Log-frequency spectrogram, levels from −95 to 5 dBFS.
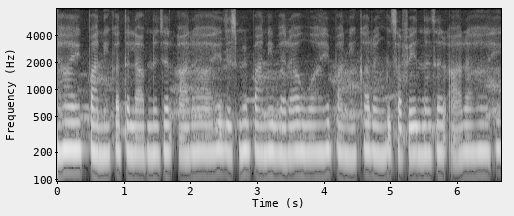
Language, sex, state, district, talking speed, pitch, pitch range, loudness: Hindi, female, Chhattisgarh, Korba, 200 wpm, 200 Hz, 195-205 Hz, -15 LUFS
